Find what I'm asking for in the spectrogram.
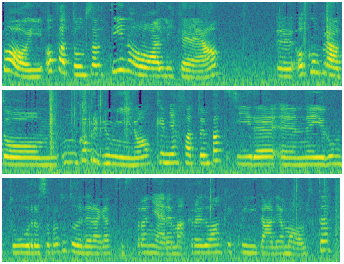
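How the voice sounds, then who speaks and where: Noticeable background noise sits behind a woman's high-pitched voice. She speaks at a fairly slow pace. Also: ordinary pitch variation. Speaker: YouTube beauty and shopping vlogger. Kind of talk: haul video, casual talk to camera. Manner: animated, chatty with fillers. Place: home room. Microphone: phone near.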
